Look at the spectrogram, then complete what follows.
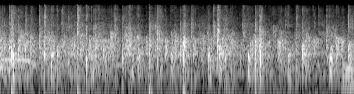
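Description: An audience applauds the Philly Podfest organizers who set up the event, many hands clapping in a dense, loud, continuous patter with sharp individual claps standing out throughout.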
